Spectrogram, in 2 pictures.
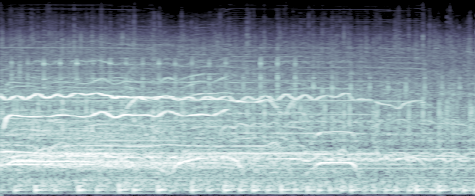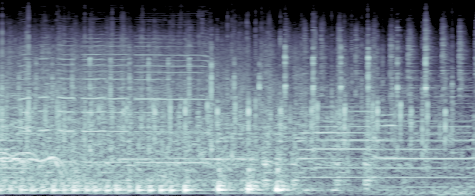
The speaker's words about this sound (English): So give it up, a very warm round of applause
